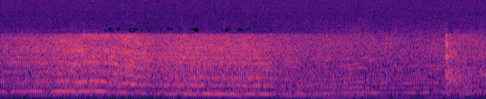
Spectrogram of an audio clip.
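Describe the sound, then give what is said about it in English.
Formula One racing car engines scream past in a continuous roar at the station hairpin, two Renault-engined cars chasing the BMW-powered Arrows of Bootson, their high whine sliding downward in pitch as they go by, with a brief sharp tick near the end and no voices. “Bootson, De Chaseris, Warwick, the two Renault engine-powered cars chasing the BMW-powered car, the arrows of Bootson.”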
